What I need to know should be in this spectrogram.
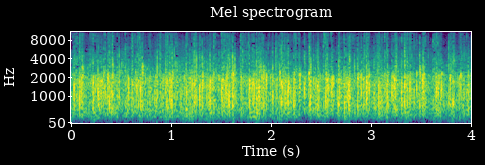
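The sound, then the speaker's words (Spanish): Audience applause at an inauguration ceremony: dense, steady clapping from a crowd, loud and continuous for the whole stretch, with no speech over it. “Realmente pido un aplauso para ellos.”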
